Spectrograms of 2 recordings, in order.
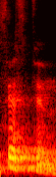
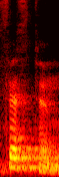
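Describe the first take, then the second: Both takes have the same delivery.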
